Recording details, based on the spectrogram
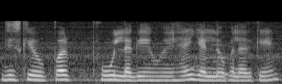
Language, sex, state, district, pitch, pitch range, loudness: Hindi, female, Uttar Pradesh, Lucknow, 205 Hz, 190-215 Hz, -16 LUFS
